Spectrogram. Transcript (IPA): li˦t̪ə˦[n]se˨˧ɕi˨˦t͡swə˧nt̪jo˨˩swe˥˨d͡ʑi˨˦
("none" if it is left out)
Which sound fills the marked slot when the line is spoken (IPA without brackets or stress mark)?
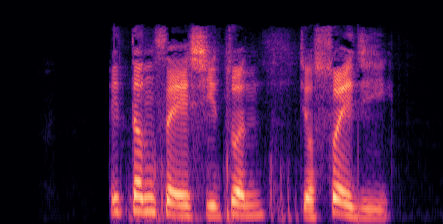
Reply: ŋ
